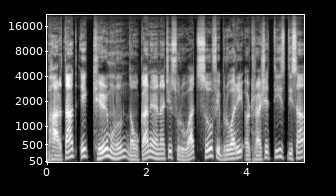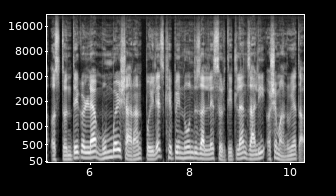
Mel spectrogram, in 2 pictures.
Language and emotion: Goan Konkani, neutral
